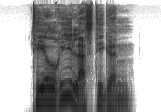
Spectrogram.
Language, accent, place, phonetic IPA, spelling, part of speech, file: German, Germany, Berlin, [teoˈʁiːˌlastɪɡn̩], theorielastigen, adjective, De-theorielastigen.ogg
- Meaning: inflection of theorielastig: 1. strong genitive masculine/neuter singular 2. weak/mixed genitive/dative all-gender singular 3. strong/weak/mixed accusative masculine singular 4. strong dative plural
